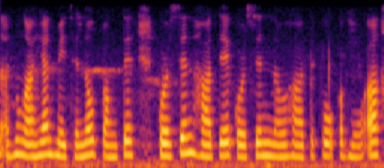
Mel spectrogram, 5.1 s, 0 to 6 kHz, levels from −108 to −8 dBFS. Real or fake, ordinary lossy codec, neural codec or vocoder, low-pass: real; none; none; 5.4 kHz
